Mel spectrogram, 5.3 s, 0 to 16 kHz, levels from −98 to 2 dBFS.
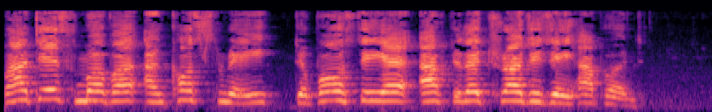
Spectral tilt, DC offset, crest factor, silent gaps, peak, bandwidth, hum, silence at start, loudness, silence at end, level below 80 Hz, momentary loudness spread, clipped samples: -0.5 dB/octave; under 0.1%; 16 dB; none; -2 dBFS; 11.5 kHz; none; 0.05 s; -17 LUFS; 0.6 s; -70 dBFS; 10 LU; under 0.1%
